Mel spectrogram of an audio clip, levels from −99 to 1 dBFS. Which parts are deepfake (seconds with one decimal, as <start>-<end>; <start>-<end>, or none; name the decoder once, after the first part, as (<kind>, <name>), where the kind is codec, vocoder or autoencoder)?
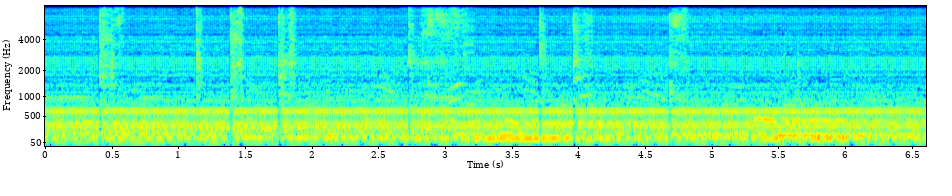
none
